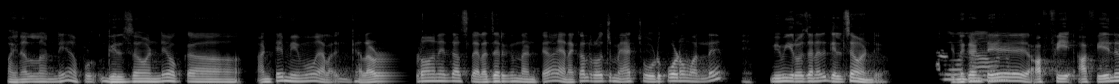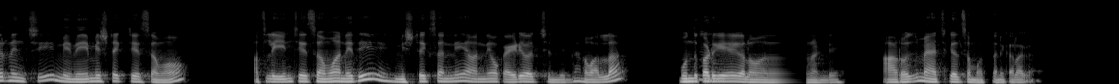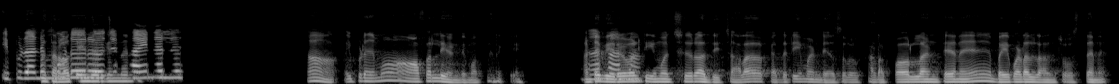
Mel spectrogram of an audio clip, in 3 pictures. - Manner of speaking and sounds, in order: distorted speech; in English: "మ్యాచ్"; in English: "ఫెయిల్యూర్"; in English: "మిస్టేక్"; in English: "మ్యాచ్"; in English: "ఆఫర్లీ"; in English: "టీమ్"
- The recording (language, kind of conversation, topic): Telugu, podcast, మీరు ఎదుర్కొన్న ఒక విఫలతను విజయంగా మార్చుకున్న మీ కథను చెప్పగలరా?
